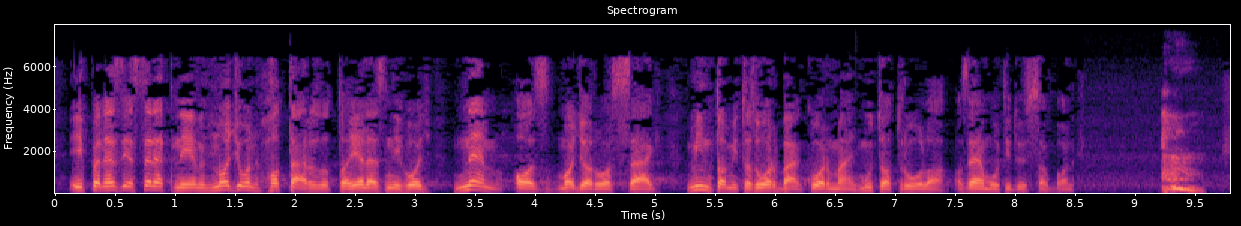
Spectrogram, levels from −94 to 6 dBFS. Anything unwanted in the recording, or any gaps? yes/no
yes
